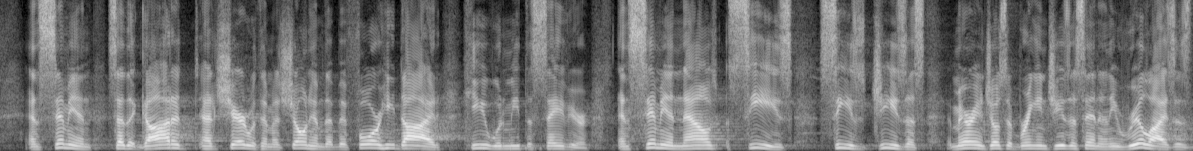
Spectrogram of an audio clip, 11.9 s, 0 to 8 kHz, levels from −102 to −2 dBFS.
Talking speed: 180 wpm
